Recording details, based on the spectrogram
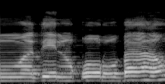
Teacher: ذال کو لام کے ساتھ ملائیں گے، یا اور الف نہیں پڑھا جاتا، یا اور الف پر حرکت نہیں ہے، اور قاف کو را کے ساتھ ملائیں گے اور پر پڑھیں گے، ٹھیک ہے، دونوں حرفوں کو.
